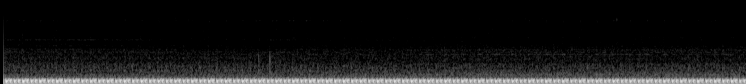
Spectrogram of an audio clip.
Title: Car is noisy with exhaust leak issue. Catalytic converter going to resonator. #automobile #mechanic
